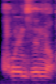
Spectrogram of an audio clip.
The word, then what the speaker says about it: Quentin: Quentin Overcomer.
